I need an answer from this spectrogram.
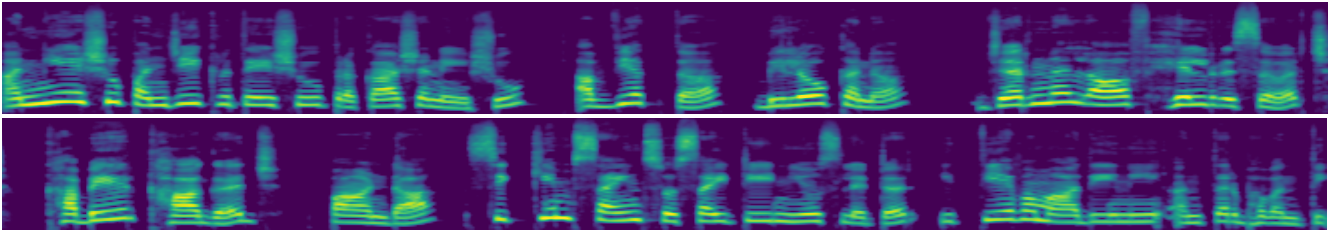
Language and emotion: Sanskrit, neutral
